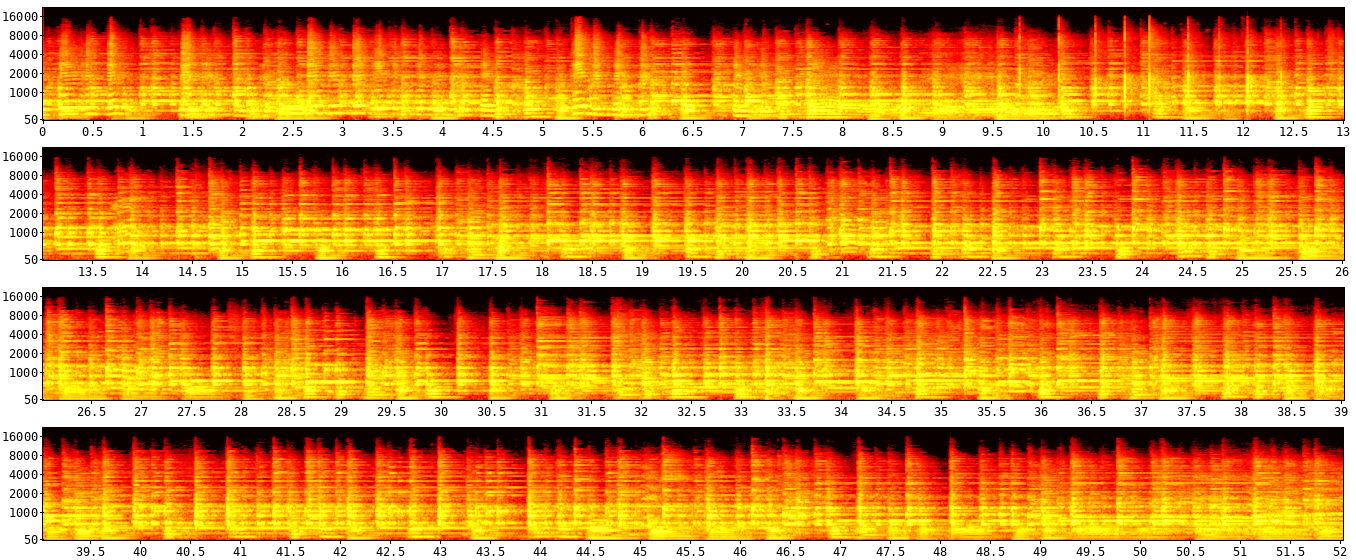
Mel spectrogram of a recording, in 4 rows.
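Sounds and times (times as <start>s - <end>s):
strummed banjo chords: 0.0s - 52.0s
trombone: 0.0s - 52.0s
tuba bass line: 0.0s - 52.0s.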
